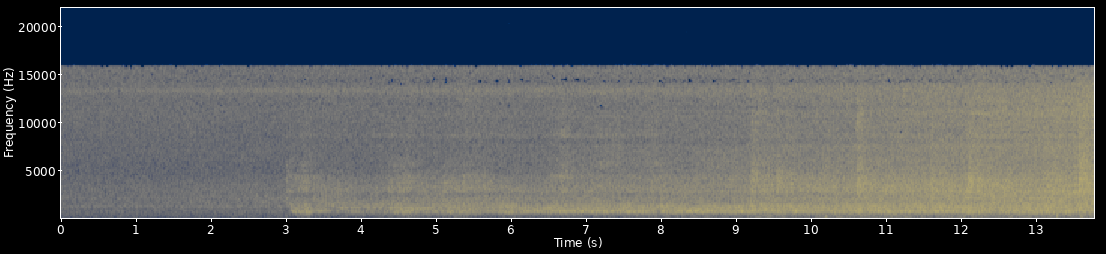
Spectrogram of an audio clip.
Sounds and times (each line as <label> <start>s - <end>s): Subway arriving and leaving 2.9s - 13.7s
